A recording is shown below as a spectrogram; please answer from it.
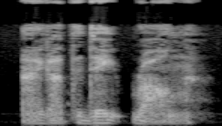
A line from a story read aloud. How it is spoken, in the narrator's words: he said in a brooding voice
